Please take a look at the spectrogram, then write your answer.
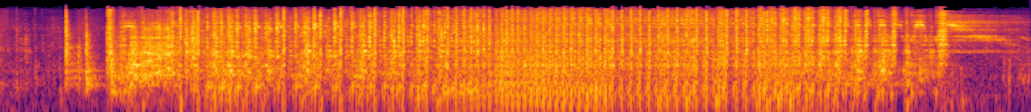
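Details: Dynamark lawn mower sat since last fall, on fresh gas after stale fuel flushed: pull, brief rough uneven sputter fading out instead of settling to idle; starts and dies, owner suspects carburetor, not confirmed.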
